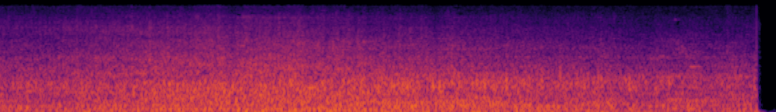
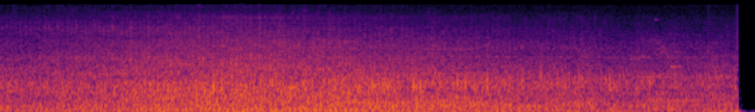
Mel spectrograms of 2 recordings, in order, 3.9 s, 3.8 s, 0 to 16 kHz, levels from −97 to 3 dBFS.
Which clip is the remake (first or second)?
first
